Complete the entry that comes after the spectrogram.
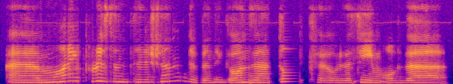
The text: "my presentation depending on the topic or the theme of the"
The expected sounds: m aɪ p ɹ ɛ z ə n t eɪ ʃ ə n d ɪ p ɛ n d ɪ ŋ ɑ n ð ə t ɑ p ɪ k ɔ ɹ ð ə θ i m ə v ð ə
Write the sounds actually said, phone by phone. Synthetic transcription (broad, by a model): m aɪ p ɹ ɛ z ə n t eɪ ʃ ə n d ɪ b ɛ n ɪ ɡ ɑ n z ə t ɑ p ɪ k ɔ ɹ ð ə θ i m ə v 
